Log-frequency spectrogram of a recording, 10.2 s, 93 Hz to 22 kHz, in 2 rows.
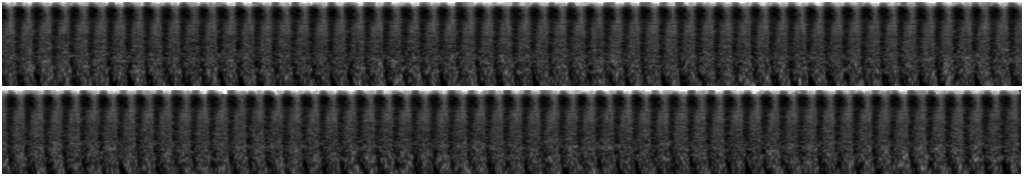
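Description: Police gunfire in GTA 5 Online rattles without a break as rapid, dense automatic bursts at an even rhythm for about ten seconds, with no voices over it.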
